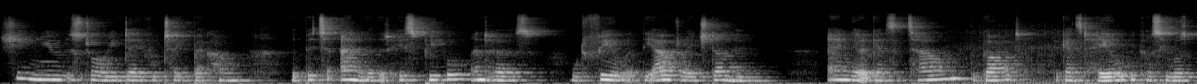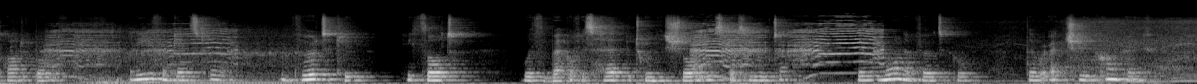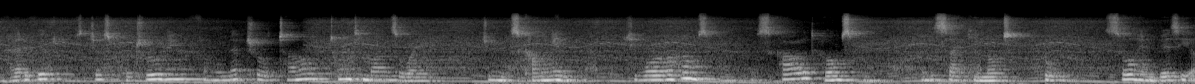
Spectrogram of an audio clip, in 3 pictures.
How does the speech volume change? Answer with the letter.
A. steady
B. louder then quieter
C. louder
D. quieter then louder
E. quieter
A.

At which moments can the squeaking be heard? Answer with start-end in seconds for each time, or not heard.
12.4-14.3, 18.9-20.9.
